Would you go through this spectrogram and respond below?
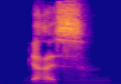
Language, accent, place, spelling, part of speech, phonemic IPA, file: French, France, Lyon, caresses, verb, /ka.ʁɛs/, LL-Q150 (fra)-caresses.wav
- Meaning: second-person singular present indicative/subjunctive of caresser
